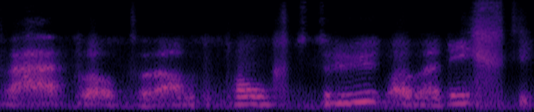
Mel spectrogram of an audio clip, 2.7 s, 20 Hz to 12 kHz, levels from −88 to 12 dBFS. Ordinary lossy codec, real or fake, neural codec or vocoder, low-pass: none; fake; codec, 24 kHz, 0.9 kbps, WavTokenizer, large speech release; none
